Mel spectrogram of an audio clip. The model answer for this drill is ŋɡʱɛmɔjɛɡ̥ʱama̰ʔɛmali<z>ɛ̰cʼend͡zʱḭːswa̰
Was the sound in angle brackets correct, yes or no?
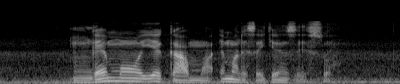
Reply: no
